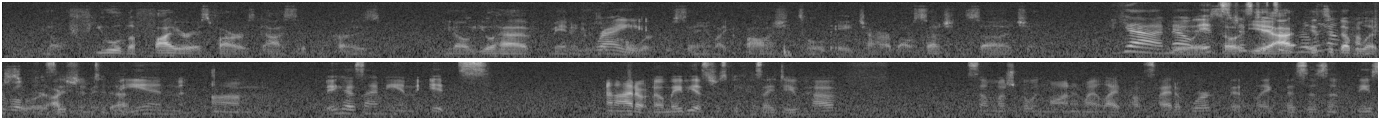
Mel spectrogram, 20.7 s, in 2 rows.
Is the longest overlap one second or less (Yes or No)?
No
